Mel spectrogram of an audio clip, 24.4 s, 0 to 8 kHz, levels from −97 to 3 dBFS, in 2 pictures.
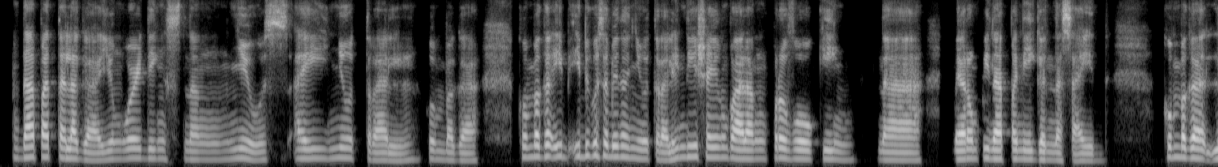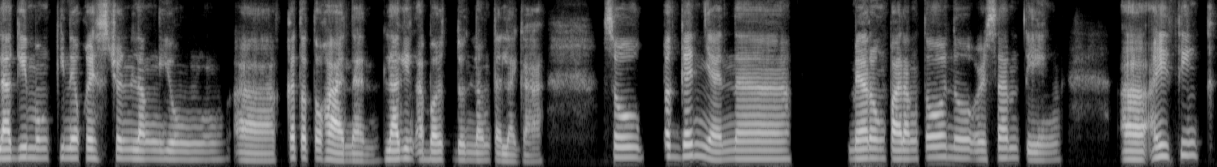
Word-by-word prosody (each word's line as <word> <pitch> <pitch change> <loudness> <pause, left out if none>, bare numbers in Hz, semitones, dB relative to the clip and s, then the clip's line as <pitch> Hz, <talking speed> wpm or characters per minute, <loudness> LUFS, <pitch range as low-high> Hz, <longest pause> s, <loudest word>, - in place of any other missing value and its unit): dapat 190 +2 +3
talaga 160 -6 +2
yung 155 +2 -5
wordings 165 -1 -1
ng 145 0 -8
news 145 -4 +1
ay 165 0 -2
neutral 135 -6 -5
kumbaga. 135 -4 -5 0.4
Kumbaga 195 +2 +1
ib 195 +1 -1
ibig 205 +2 -4
kong 220 - +1
sabihin 195 -1 -1
ng 175 - -8
neutral, 140 -3 -1
hindi 185 +5 -2
siya 185 -2 +3
yung 180 - -6
parang 160 -1 +4
provoking 155 -4 -1 0.3
na 135 -2 +1 0.4
merong 155 +2 +5
pinapanigan 155 -3 +2
na 135 - -1
side. 125 0 +3 0.6
Kumbaga 185 -2 +3
lagi 165 +2 +4
mong 170 -1 -4
kino-question 170 -1 +2
lang 155 0 0
yung 145 -1 -6 0.2
ah, 130 -2 -1 0.2
katotohanan, 135 -9 +2
laging 155 +2 +3
about 145 0 0
dun 140 -1 -4
lang 135 0 -4
talaga. 115 -3 -5 0.6
So 185 -1 +2 0.2
pag 205 -1 +1
ganyan 180 -8 +2
na 155 0 +2 1.0
merong 165 +1 +3
parang 155 -1 +3
tono 185 -2 0
or 150 0 -3
something, 145 -7 -1 0.7
ah, 150 0 +5
I 195 +2 +4
think 225 -1 -4
155 Hz, 125 wpm, -25 LUFS, 145-175 Hz, 1.0 s, merong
